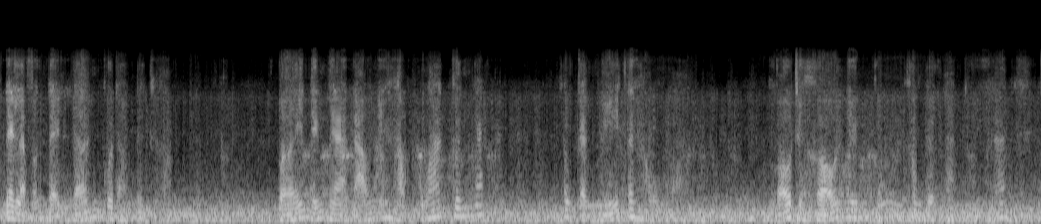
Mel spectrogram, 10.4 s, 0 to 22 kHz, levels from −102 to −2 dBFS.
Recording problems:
garbled, watery; badly; nothing above 7.5 kHz
echo of what is said; noticeable; from 2 s on; 190 ms later, 15 dB below the speech
low rumble; loud; throughout; 8 dB below the speech

